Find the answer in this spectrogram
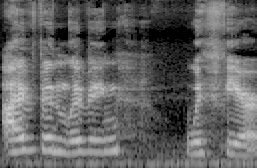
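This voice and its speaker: There is vocal fry in this woman's voice. She talks at a fairly slow pace. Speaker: spiritual coach. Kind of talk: personal confession vlog.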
